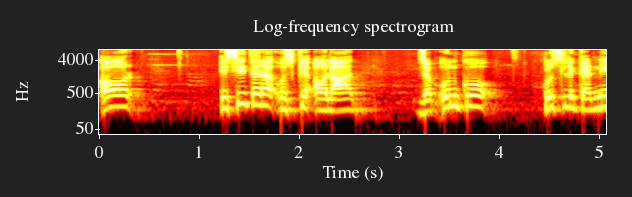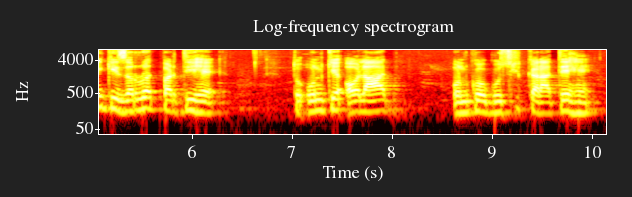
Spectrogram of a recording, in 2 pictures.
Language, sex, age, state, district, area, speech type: Urdu, male, 18-30, Bihar, Purnia, rural, spontaneous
